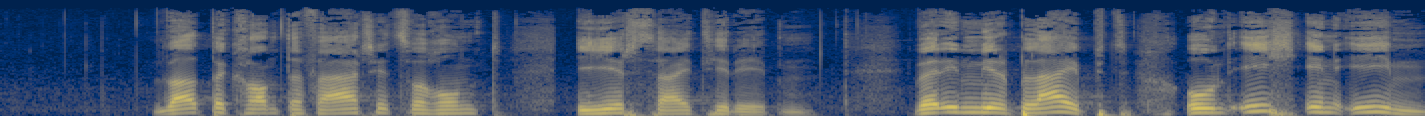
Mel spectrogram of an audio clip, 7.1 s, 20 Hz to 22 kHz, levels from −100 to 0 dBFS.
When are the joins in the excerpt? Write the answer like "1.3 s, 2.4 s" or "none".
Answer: 2.8 s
